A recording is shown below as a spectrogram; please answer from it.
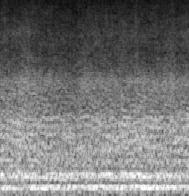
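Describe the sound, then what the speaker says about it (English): Honeybees buzz at a hive entrance as foragers return carrying ivy pollen, a steady faint drone of many wings with no voices. "Look at those bees going in there with all that pollen on."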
